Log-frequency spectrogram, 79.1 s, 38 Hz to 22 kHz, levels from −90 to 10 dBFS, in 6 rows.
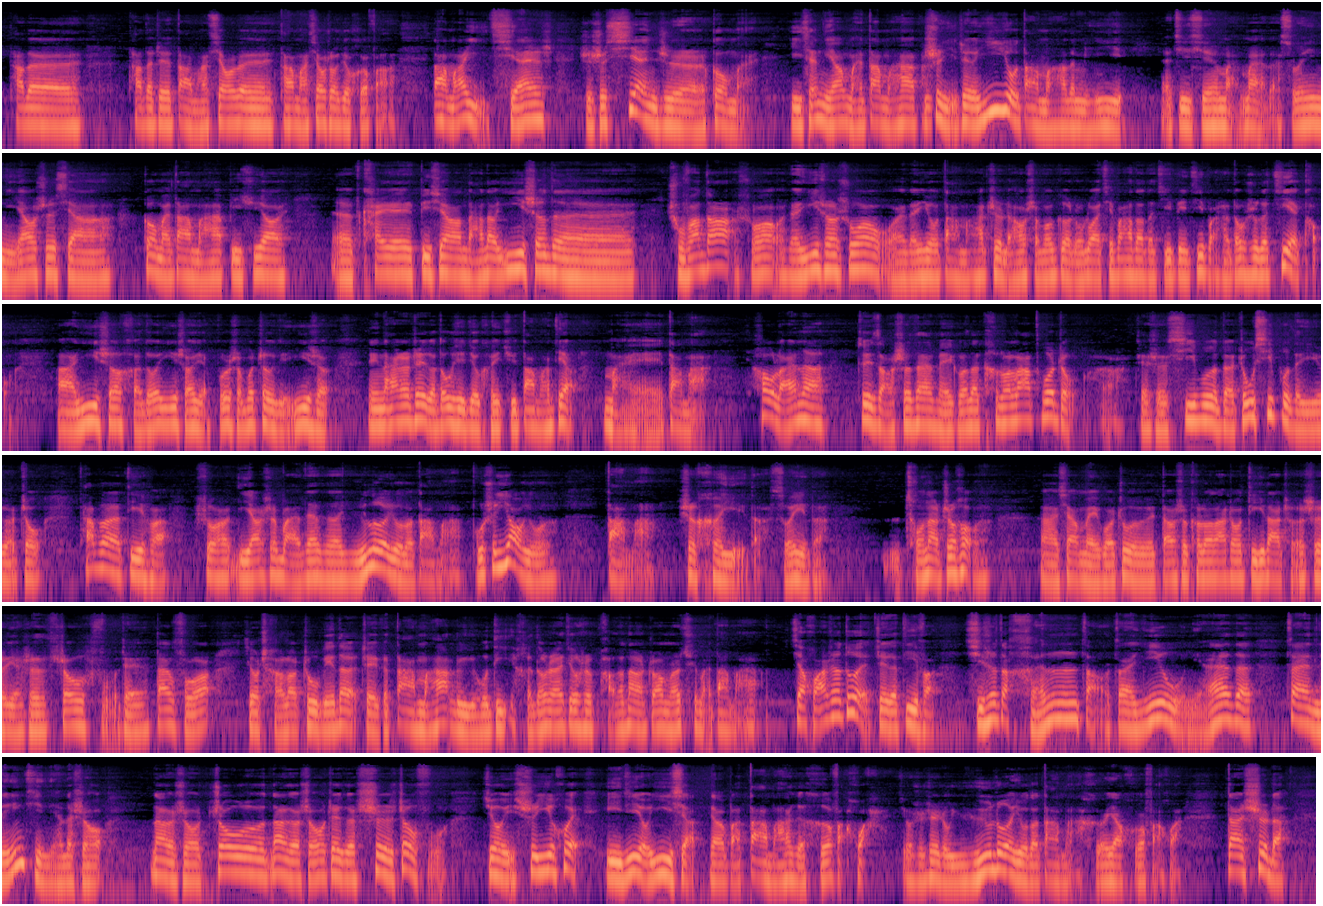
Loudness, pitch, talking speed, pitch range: -18 LUFS, 115 Hz, 250 characters per minute, 110-125 Hz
